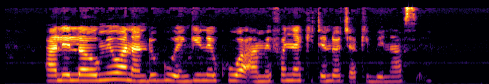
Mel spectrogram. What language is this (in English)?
Swahili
